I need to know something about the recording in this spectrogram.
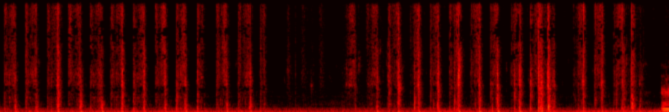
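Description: A deck of tarot cards being shuffled by hand, with rapid riffling and flicking of the cards. There is a short pause about four seconds in, and the shuffling thins out a couple of seconds before the end. A steady low hum sits under it throughout.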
